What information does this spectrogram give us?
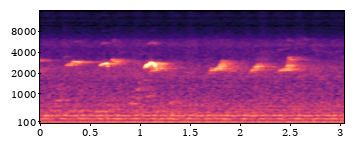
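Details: Greater green leafbird song used as a lure to prompt other leafbirds to sing: short, quiet whistled and chirping notes, some slurred upward, spaced roughly every half second over a steady low hum.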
